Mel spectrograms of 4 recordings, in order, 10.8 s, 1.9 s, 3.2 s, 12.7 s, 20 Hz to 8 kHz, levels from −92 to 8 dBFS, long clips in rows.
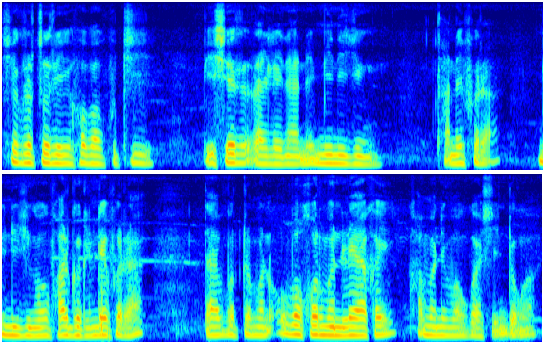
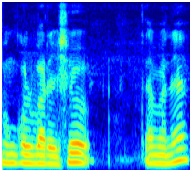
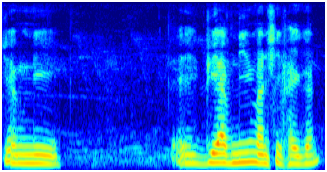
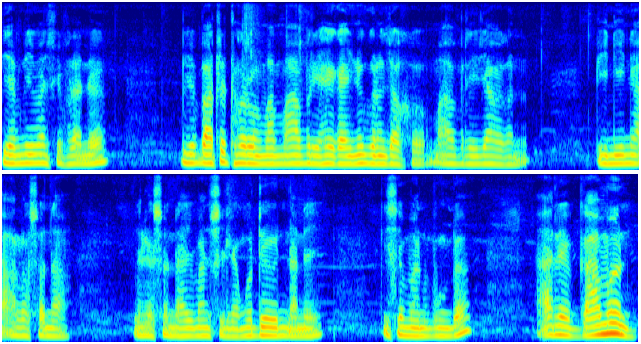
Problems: constant background noise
